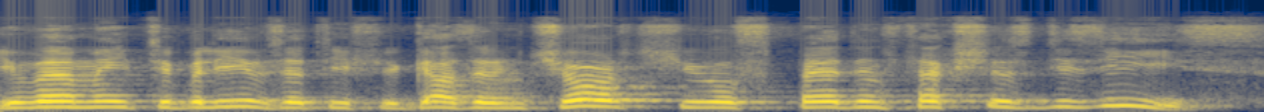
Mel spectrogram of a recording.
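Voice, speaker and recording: A man with a non-native accent speaks in a high pitch. His intonation is monotone and flat. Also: moderate pace. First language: not English. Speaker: citizen giving a political speech. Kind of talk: prepared speech. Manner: impassioned, rhetorical.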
